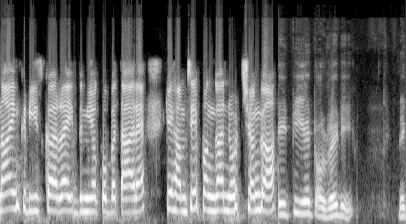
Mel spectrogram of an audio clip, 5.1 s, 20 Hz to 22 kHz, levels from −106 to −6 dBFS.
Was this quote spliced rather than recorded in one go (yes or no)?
yes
